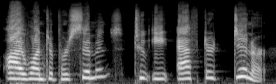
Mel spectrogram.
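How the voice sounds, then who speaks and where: A woman voicing a fierce, bossy little girl in a storybook reading, with shrill, demanding lines. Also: normal speed, fairly bright tone, no room sound, studio quality.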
